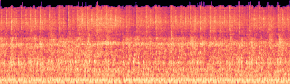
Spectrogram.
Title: Harley Engine Knock - when engine is cold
